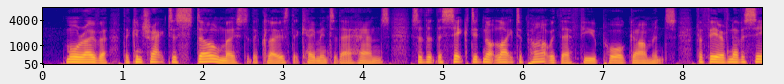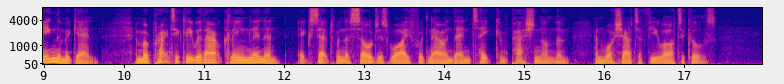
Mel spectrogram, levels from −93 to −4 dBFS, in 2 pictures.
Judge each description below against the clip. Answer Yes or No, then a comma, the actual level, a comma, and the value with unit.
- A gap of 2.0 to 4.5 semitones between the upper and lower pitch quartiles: No, average, 5.1 semitones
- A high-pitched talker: No, low, 105 Hz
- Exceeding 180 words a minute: Yes, average, 195 wpm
